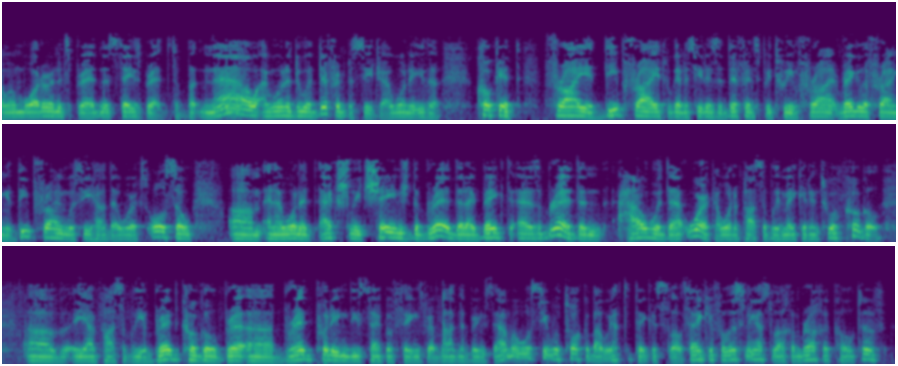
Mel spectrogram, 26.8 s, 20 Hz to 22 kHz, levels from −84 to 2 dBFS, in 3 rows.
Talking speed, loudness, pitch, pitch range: 255 wpm, -24 LUFS, 105 Hz, 100-120 Hz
